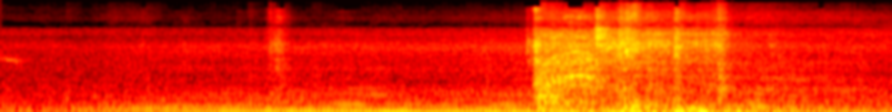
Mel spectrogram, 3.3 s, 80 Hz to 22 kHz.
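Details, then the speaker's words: 1970 Chevelle station wagon with a freshly built small block: short crank, fires into a lumpy V8 idle, quick throttle blip revs cleanly and drops back; normal cold start. "Oh. Woo! She's spicy. Wow. It's a little bit heavy. I don't like to step on. It sounds like a Chevelle."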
